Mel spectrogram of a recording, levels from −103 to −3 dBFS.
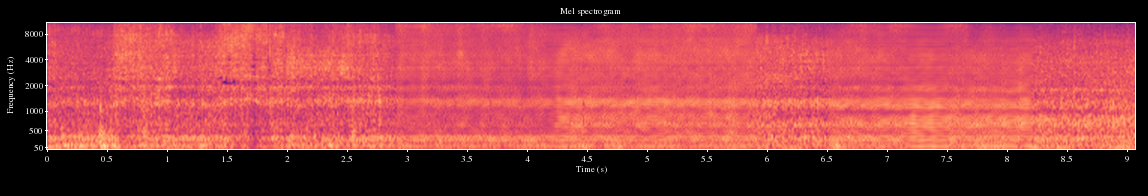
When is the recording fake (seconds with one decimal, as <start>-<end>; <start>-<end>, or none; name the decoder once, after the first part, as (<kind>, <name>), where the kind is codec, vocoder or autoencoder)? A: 2.9-5.9 (vocoder, Vocos); 6.5-8.2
